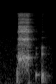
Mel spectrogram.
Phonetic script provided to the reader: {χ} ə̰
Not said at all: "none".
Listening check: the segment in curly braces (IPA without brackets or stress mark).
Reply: χ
